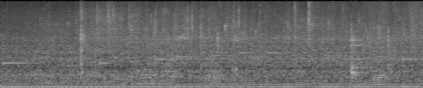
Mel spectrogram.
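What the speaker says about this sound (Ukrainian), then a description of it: "цибулю я підсмажую без кришки" Onions and peppers frying uncovered in a pan for lecho, giving a steady, close sizzle with soft crackles, a low hum underneath and a couple of light clinks from stirring.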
